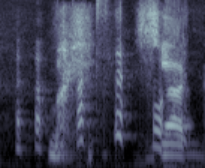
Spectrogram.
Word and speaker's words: Zuck: Zuck's pretty good, right? Yeah. He rhymes with suck, right?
